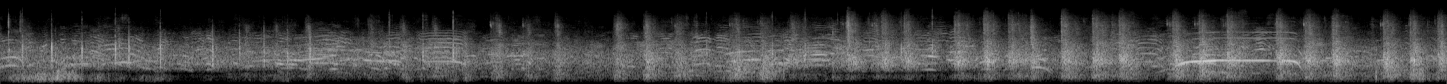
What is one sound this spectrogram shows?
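Adults on the sideline talk and cheer.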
